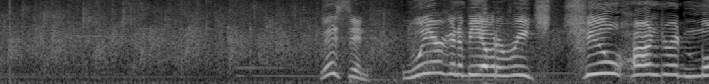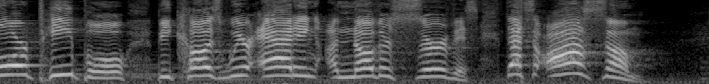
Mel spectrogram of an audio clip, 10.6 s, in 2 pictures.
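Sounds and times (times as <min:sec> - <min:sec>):
audience applause: 0:00.0 - 0:03.1
speech: 0:02.4 - 0:10.2.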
